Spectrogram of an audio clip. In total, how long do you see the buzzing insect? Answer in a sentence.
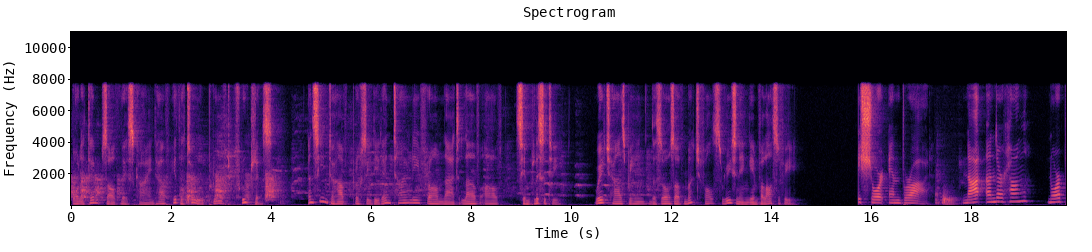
You can't hear the buzzing insect here.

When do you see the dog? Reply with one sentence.
The dog can be heard from 0.0 to 4.3 s.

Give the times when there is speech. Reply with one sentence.
You can hear the speech from 0.0 to 14.6 s, from 15.7 to 17.1 s and from 17.8 to 19.8 s.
